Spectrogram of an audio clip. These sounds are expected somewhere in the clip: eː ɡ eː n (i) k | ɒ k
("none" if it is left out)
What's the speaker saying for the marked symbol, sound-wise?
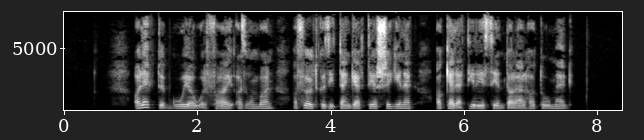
ɛ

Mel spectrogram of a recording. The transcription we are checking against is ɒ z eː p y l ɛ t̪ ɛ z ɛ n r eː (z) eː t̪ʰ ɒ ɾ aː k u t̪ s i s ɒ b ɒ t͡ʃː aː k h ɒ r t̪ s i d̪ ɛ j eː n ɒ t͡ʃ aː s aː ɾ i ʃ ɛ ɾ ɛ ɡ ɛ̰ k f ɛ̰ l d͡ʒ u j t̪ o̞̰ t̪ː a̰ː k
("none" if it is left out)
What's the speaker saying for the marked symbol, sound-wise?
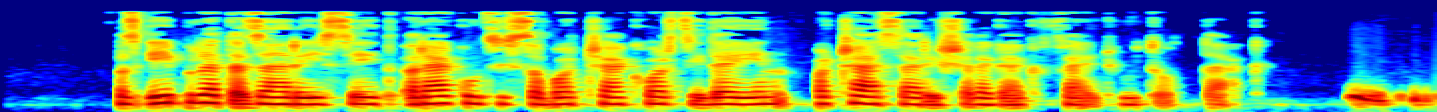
s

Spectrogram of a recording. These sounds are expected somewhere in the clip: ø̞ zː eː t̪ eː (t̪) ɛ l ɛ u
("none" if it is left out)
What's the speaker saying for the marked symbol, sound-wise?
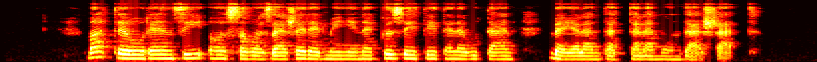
t̪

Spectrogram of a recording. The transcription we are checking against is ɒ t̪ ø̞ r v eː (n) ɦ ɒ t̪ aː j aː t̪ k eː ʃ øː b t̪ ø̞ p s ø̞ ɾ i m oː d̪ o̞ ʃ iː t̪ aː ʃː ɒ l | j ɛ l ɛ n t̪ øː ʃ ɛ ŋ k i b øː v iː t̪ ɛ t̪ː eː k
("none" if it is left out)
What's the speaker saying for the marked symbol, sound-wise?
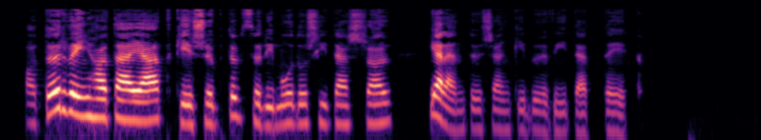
ɲ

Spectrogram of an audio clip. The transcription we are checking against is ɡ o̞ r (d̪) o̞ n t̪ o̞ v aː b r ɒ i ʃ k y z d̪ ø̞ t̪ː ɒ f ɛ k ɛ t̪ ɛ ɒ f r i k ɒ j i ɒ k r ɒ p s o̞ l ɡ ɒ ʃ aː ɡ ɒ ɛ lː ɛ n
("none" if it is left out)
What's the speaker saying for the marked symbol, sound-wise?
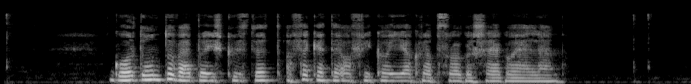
d̪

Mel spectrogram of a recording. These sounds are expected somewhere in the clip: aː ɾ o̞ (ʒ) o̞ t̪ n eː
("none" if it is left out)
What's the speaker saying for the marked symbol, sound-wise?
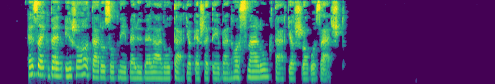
z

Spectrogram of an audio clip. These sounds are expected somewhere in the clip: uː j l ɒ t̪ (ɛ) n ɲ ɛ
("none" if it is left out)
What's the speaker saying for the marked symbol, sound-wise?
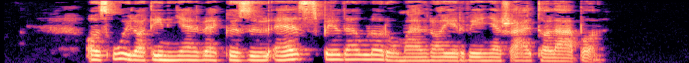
i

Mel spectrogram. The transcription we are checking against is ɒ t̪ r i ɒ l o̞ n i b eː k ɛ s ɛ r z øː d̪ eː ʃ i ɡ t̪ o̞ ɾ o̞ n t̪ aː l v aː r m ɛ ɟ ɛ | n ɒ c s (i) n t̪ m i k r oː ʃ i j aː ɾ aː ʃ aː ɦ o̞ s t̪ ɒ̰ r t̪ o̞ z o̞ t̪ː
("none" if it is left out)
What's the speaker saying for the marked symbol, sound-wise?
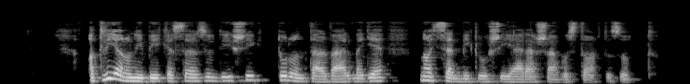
ɛ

